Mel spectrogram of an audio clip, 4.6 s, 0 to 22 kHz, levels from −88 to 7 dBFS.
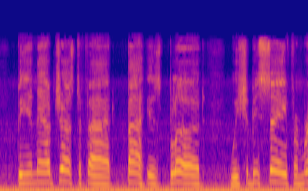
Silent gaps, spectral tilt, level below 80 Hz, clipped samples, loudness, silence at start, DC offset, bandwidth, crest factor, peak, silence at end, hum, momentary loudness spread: none; -4.5 dB/octave; -24 dBFS; under 0.1%; -18 LUFS; 0 s; under 0.1%; 10 kHz; 16 dB; -2 dBFS; 0 s; none; 6 LU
